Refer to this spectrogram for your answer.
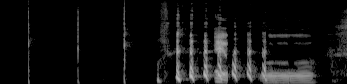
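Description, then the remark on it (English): Three sharp, evenly spaced hand claps ring out alone against silence, followed by a burst of rhythmic vocal sounds and a sustained held voice. “Get it? Claps.”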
